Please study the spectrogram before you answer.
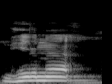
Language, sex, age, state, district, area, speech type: Maithili, male, 60+, Bihar, Begusarai, rural, spontaneous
